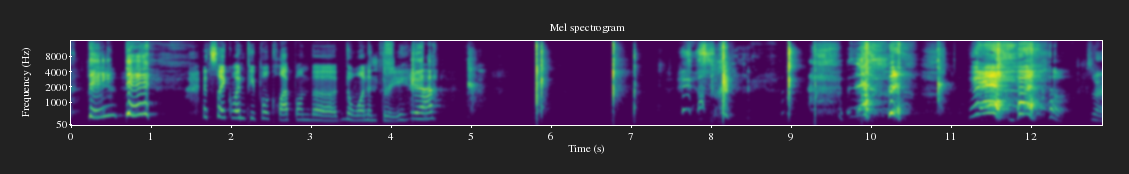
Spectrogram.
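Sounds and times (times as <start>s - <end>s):
speech: 0.2s - 0.8s, 1.6s - 5.1s
person coughing: 9.6s - 10.6s, 11.3s - 12.5s.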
